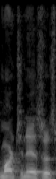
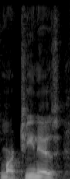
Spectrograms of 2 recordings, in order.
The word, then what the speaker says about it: Martinez: 1st a local martinez i think it's pronounced martinez martinez resident applied for a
